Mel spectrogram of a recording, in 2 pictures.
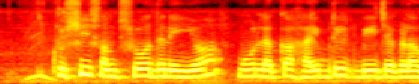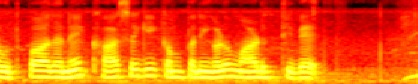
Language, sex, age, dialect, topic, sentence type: Kannada, female, 18-24, Mysore Kannada, agriculture, statement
